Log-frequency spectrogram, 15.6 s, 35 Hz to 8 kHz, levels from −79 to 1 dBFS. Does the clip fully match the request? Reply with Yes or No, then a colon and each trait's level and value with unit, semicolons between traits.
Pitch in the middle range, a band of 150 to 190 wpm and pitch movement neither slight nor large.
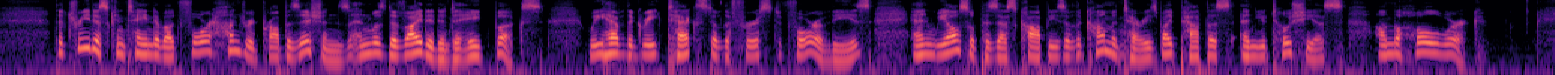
Yes: medium, 150 Hz; average, 155 wpm; average, 4.2 semitones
